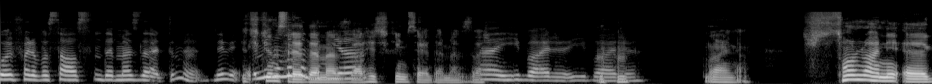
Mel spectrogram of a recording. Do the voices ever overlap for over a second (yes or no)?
yes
